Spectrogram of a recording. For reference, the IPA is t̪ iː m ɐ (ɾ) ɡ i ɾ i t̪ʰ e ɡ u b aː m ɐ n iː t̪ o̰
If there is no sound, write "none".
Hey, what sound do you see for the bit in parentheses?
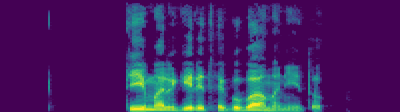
l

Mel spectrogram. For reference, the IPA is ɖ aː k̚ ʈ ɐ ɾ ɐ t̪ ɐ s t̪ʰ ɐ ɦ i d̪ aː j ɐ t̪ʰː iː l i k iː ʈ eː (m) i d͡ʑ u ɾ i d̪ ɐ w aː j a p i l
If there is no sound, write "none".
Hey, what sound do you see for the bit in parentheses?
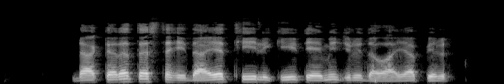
m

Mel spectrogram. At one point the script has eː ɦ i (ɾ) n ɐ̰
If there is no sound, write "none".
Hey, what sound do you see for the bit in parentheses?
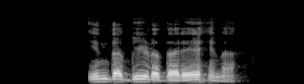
none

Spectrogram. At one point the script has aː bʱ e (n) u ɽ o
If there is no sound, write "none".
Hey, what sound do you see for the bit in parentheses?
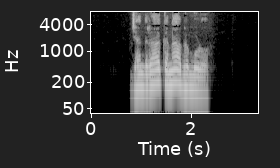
m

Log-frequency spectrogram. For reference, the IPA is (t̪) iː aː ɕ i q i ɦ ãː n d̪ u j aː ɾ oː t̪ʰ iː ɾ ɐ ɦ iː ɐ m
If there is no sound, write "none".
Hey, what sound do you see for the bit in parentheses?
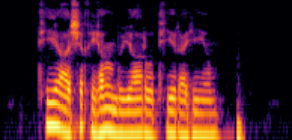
t̪ʰ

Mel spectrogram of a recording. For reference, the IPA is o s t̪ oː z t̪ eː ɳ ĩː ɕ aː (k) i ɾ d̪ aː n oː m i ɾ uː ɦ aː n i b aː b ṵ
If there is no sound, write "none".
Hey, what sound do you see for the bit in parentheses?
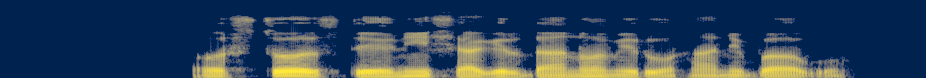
ɡ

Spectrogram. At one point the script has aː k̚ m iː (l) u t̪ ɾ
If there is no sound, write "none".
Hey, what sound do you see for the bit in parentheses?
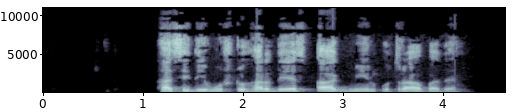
l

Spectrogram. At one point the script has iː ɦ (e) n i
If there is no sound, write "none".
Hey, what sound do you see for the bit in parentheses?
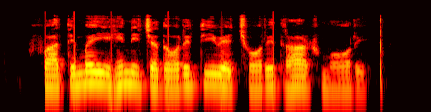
i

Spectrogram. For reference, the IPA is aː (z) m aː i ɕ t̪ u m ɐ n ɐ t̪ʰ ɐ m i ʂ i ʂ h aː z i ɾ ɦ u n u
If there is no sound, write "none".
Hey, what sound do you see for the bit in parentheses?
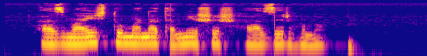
z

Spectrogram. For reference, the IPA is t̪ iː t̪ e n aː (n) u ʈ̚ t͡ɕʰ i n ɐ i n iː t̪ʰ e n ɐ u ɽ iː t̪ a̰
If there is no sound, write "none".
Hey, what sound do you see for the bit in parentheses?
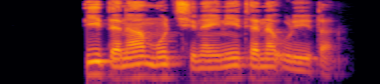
m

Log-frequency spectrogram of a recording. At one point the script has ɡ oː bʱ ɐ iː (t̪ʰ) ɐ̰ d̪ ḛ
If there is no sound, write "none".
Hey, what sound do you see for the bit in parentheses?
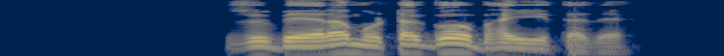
t̪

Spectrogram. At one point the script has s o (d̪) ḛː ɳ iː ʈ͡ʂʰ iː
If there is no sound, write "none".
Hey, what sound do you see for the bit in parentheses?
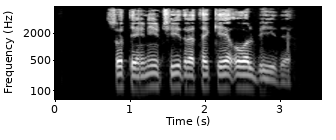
t̪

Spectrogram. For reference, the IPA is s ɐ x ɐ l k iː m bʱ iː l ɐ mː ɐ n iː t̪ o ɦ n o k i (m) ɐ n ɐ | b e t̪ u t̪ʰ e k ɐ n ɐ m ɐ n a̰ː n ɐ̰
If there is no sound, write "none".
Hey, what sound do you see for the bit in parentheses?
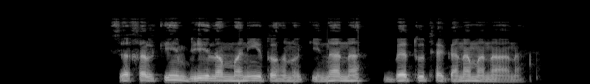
n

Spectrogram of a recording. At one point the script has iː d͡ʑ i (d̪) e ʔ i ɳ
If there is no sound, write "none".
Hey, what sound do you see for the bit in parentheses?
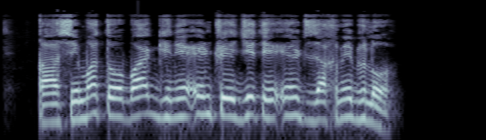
t̪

